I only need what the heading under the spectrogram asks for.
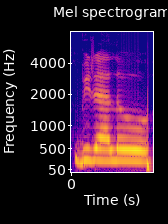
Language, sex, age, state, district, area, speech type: Nepali, female, 18-30, West Bengal, Kalimpong, rural, read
